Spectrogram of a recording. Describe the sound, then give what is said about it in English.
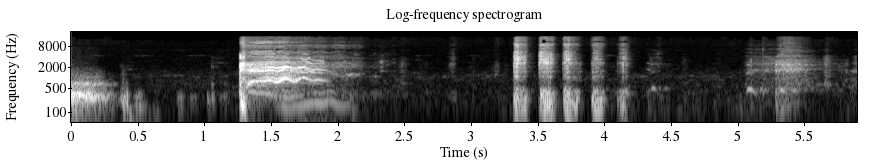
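A loud, buzzy fart blasts through a long rubber hose, wavering in pitch for under a second, followed by a quick string of short sharp bursts and a softer noise at the end. “I mean, as long as the fart itself has got decent Good sound, it should transfer.”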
